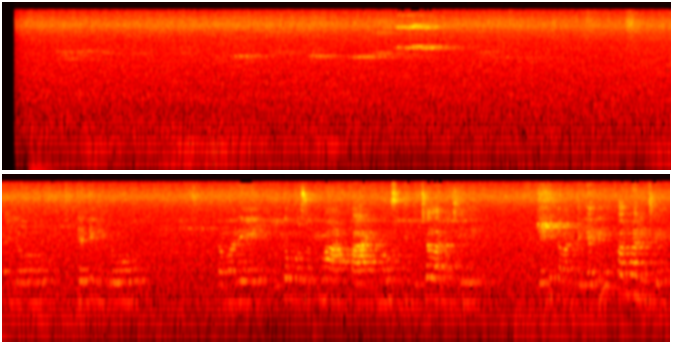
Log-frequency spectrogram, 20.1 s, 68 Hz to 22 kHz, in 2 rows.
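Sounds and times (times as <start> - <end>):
rushing background noise: 0.2 - 20.0.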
